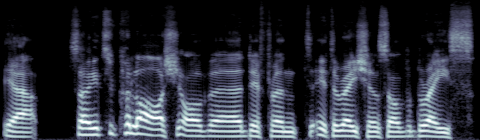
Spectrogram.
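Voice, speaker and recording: A man with a stuffy nasal voice from a cold, chatting casually as a show host with frequent ums and pauses. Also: mid-range voice, darkish tone, smooth, no echo, studio quality. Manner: hesitant, many ums and uhs. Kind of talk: casual chat.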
